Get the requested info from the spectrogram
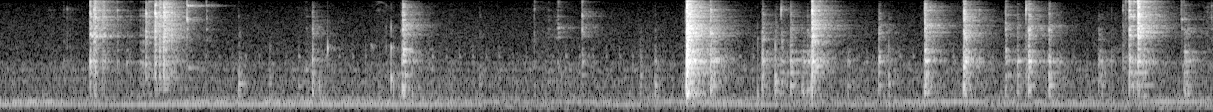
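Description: Light metallic clicks and clinks at uneven intervals as the screws of a ceiling fan's metal mounting collar are turned out by hand and the collar is handled, over a faint steady hum.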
